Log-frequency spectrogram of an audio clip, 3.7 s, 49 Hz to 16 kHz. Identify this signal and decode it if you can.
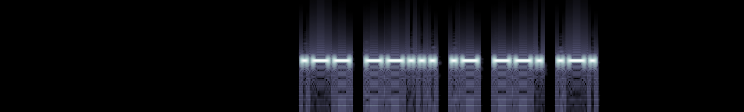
Morse code, heard as a keyed tone, about 45 wpm, 700 Hz. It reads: W7AGR
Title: USA Call Signs - 5 Characters - 45wpm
